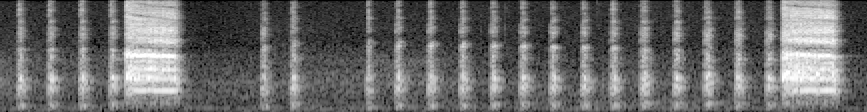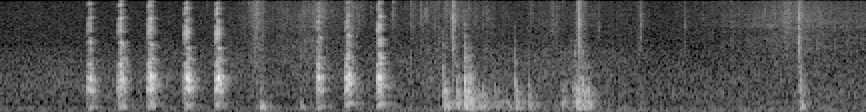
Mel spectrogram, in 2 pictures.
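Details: Egg song from two six-month-old hens before laying: long runs of quick, evenly spaced clucks broken by two loud, raspy squawks, then softer, irregular clucking with a brief rustle near the end.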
